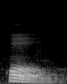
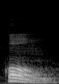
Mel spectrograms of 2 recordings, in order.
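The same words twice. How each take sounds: Both takes have the same delivery.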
